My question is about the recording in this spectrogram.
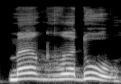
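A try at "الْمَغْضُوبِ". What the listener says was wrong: Maghdu. PR ghain nanti diperbaiki. Ya, jangan mantul.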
